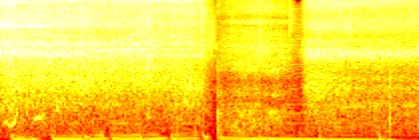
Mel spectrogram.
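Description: Breath blown hard by mouth through the inflation tube of a hoodie's built-in air pillow, a steady rushing hiss of air, with a short break about two seconds in before the blowing goes on.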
